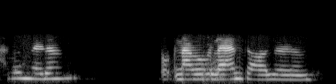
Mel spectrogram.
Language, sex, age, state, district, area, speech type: Telugu, female, 18-30, Telangana, Peddapalli, rural, conversation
